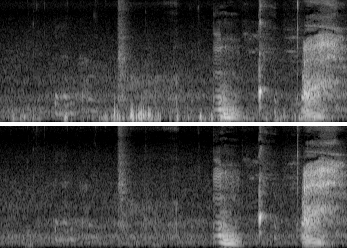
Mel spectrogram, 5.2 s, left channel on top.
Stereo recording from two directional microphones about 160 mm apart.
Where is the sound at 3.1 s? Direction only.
10° right (ahead or behind).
